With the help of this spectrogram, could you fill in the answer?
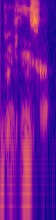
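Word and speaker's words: Makihisa: Makisa. Makisa.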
